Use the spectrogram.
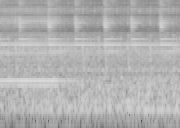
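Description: A train rolls past, its steady rumble and rhythmic wheel clatter continuing evenly and at moderate distance throughout the short stretch, with no one talking.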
